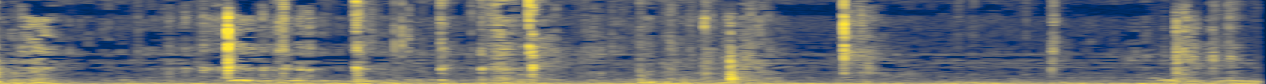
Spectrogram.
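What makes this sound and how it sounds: A solid white Lux soap bar is shaved with a utility knife blade into dry flakes. Soft, irregular scraping and crumbling is broken by sharp, bright ticks as the blade catches the soap, all over a faint, steady low hum.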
